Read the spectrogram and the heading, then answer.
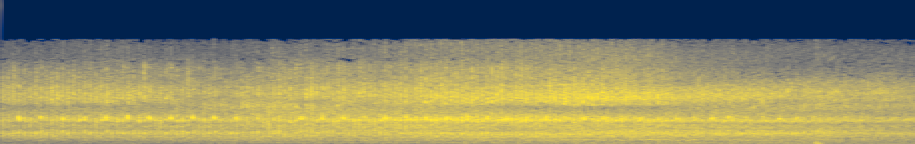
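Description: A car engine hums steadily and fairly loudly, swelling slightly midway as the vehicle passes by, with broad road noise throughout and no voices.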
